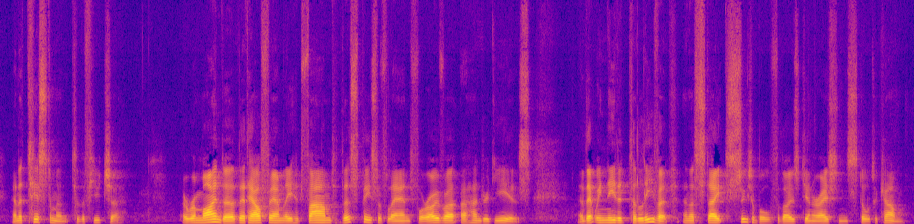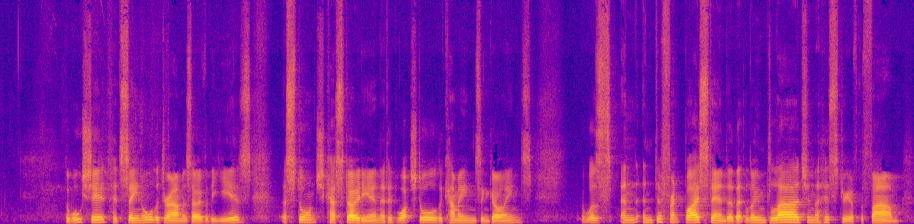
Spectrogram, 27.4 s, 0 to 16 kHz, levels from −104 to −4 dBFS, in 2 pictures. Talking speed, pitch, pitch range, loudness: 160 wpm, 145 Hz, 135-160 Hz, -22 LUFS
